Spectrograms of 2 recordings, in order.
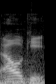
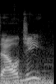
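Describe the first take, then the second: First: The g is pronounced hard, like in go. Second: The g is pronounced soft, like j. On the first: "But I've heard it said algae" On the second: "It's a soft G, right?"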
